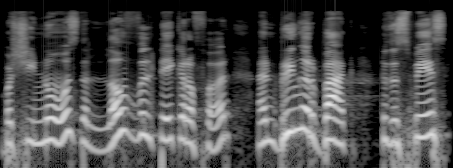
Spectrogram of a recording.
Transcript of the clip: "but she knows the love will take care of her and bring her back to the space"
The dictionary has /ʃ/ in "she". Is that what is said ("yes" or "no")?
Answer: yes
